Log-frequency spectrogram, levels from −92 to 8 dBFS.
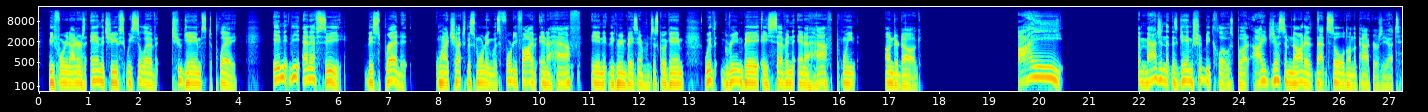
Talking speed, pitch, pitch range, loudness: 140 wpm, 125 Hz, 115-135 Hz, -27 LUFS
